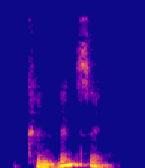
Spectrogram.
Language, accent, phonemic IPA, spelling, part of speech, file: English, Southern England, /kənˈvɪnsɪŋ/, convincing, adjective / verb / noun, LL-Q1860 (eng)-convincing.wav
- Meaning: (adjective) Effective as proof or evidence; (verb) present participle and gerund of convince; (noun) The process by which somebody is convinced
